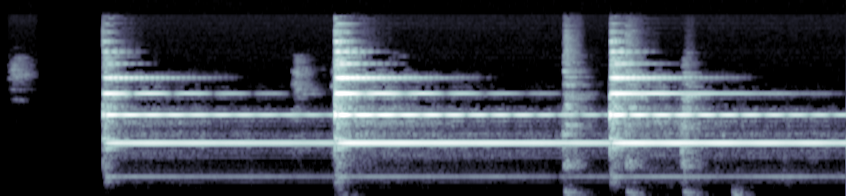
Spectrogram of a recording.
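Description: An altar bell struck three times, about two and a half seconds apart, each stroke ringing on with a long clear decay, marking the elevation of the consecrated chalice. A few soft low knocks come near the end.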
